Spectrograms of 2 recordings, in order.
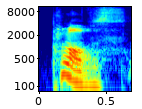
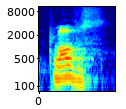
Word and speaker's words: plovs: going to be making plovs or plows as it is in latvian um latvian alphabet the v is a very soft hardly pronounced sound as but in english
